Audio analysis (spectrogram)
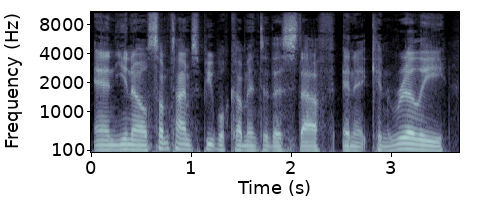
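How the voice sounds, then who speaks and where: A man interviewing a guest, with a smooth, resonant, somewhat low voice. He asks encouraging, friendly questions. The sound is dry and close. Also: steady tone, brisk, no room sound. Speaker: interview host. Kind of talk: casual interview.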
